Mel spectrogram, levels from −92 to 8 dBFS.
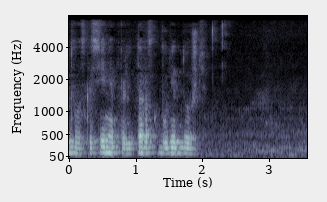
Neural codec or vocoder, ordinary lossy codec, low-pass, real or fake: codec, 24 kHz, 3.1 kbps, DualCodec; MP3, 48 kbps; 7.2 kHz; fake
